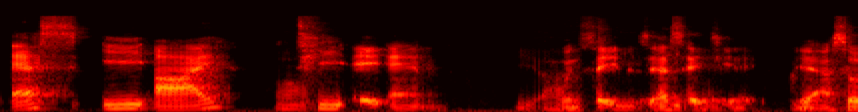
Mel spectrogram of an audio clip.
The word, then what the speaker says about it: seitan: vegans are a food which is called seitan um and you know like kind of a play on Satan but it's Satan so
